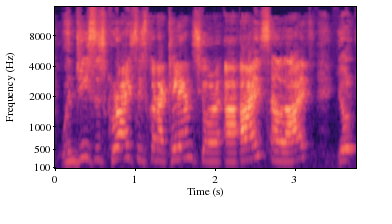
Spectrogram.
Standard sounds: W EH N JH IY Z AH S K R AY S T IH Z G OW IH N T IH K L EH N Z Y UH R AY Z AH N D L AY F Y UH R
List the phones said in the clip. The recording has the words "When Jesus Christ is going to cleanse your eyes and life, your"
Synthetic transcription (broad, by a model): W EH N JH IY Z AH S K R AY S T IH Z G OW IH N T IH K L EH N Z Y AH R AY Z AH N L AY F Y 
